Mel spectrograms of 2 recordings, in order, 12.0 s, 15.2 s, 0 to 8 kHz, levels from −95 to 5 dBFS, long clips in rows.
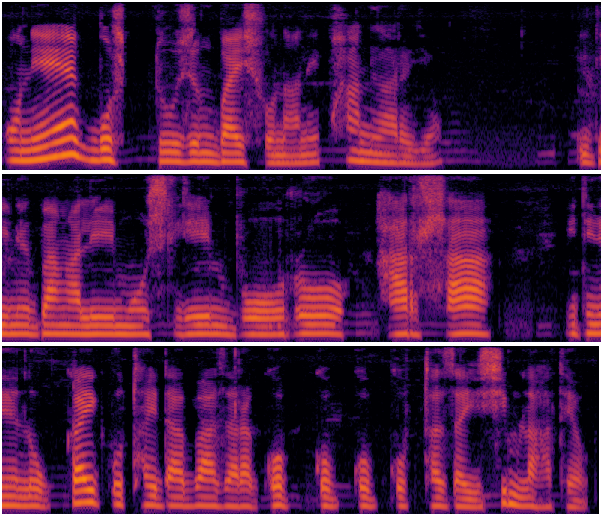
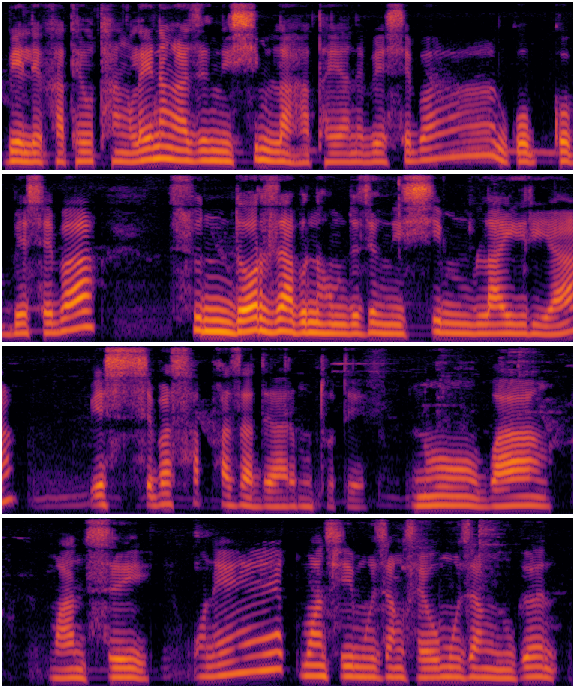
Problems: constant background noise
